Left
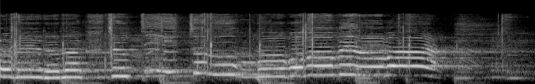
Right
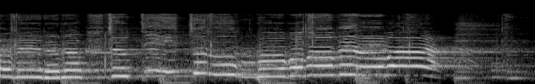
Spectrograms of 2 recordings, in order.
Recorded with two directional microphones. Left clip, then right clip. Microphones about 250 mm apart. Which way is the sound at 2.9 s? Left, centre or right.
Centre.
